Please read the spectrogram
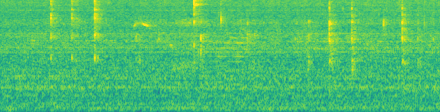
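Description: Quiet room tone with a few faint, sharp clicks of metal forks against plates while eating.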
